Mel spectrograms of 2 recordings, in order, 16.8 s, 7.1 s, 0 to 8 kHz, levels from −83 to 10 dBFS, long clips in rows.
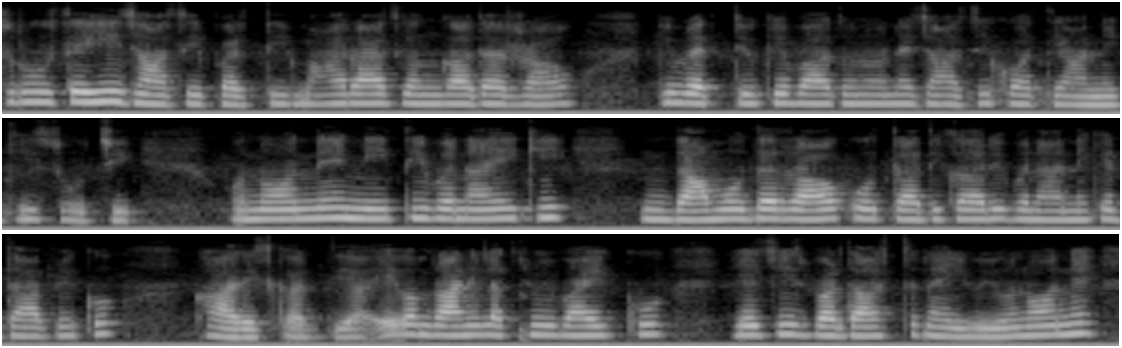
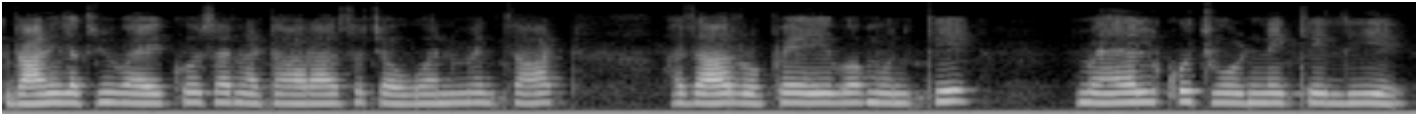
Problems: constant background noise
